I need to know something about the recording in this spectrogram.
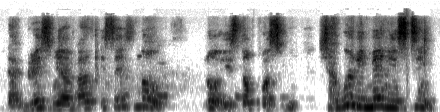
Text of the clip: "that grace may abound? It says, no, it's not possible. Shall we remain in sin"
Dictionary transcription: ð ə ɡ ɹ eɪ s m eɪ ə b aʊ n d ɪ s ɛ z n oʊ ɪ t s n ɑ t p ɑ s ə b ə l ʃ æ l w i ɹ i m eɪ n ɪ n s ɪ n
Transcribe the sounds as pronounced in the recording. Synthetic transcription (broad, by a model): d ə ɡ ɹ eɪ s m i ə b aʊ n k ɪ s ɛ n n oʊ ɪ t s n ɑ t p ɑ s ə b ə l ʃ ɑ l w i ɹ i m eɪ n ɪ n s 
